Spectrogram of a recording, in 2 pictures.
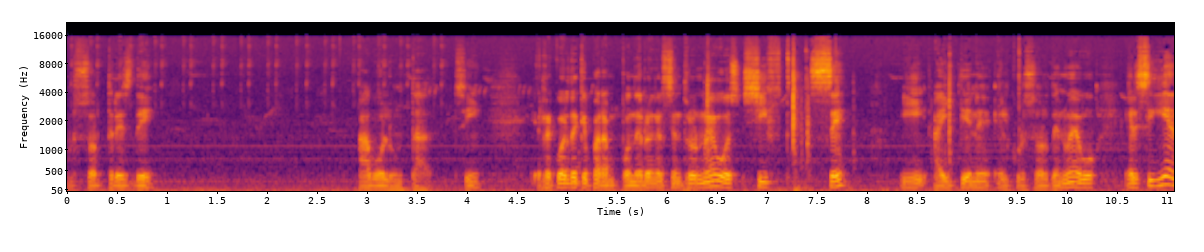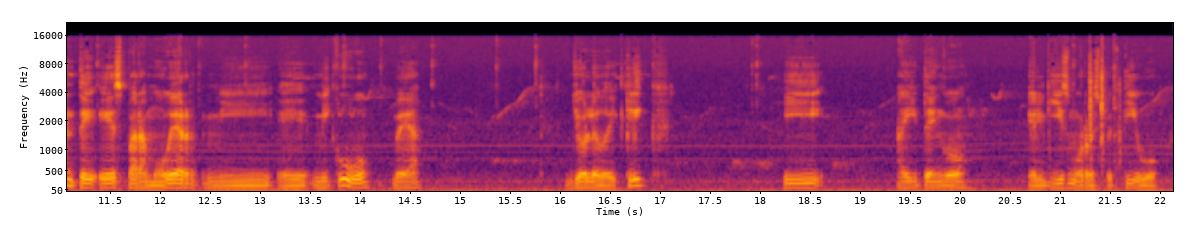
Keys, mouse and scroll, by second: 0.0-0.8 drag, 0.9-1.4 drag, 2.7 click, 3.7-6.4 drag, 7.3 shift+c, 8.0-8.4 shift+scroll up 1, 9.0 shift+middle click, 11.3 click, 12.5 click, 13.7-14.9 drag, 15.4 click, 17.9 click, 19.5-21.3 drag, 21.4 ctrl+z.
